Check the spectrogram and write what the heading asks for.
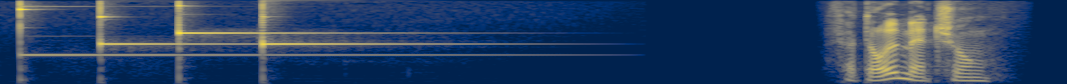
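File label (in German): "Verdolmetschung", German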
